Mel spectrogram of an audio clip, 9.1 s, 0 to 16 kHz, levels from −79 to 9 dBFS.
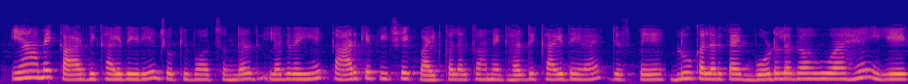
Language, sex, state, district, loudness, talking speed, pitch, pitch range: Hindi, female, Chhattisgarh, Bastar, -23 LUFS, 250 wpm, 230 Hz, 220-245 Hz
